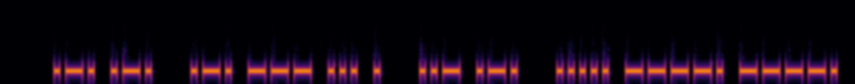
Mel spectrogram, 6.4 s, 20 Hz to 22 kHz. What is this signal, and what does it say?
Morse code, heard as a keyed tone, about 27 wpm, 690 Hz. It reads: RR ROSE UR 599
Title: SOTA QSO Practice 28wpm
